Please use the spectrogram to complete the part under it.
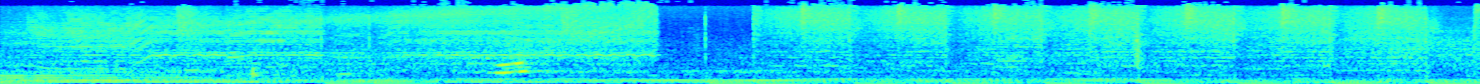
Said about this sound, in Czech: Mocné burácení motoru je snad jediné to, co je slyšet z cíle rychlostní zkoušky.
